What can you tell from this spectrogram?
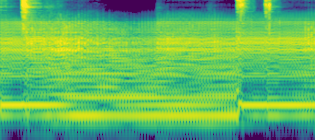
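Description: A loud, heavily distorted electric guitar chord played through a pedal being tested sustains with a thick, buzzy drone, then is abruptly re-struck near the end with a brief dip and sucked-out attack, as if gated.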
